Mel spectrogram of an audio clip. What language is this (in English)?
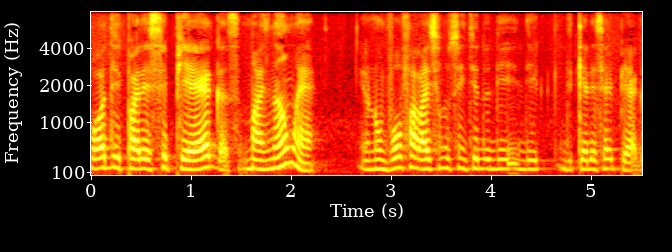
Portuguese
